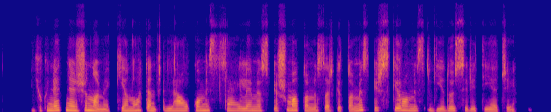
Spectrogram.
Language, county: Lithuanian, Šiauliai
